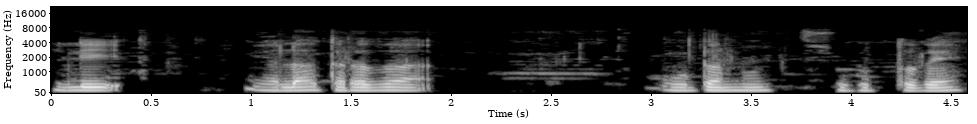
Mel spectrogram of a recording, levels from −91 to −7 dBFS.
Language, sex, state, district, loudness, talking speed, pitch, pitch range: Kannada, male, Karnataka, Bijapur, -25 LUFS, 65 wpm, 140 Hz, 140-225 Hz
